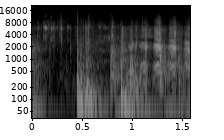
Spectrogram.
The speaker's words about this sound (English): That is a grave insult, and I slap your face. I return the slap, senor, with interest.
